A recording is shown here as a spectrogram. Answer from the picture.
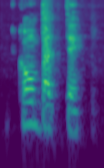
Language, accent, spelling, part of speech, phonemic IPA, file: French, Canada, combattaient, verb, /kɔ̃.ba.tɛ/, LL-Q150 (fra)-combattaient.wav
- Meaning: third-person plural imperfect indicative of combattre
